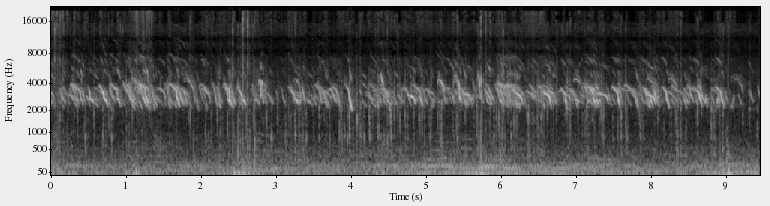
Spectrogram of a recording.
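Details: A flock of colour chickens keeps up constant high-pitched chirping, each note a brief falling squeak, packed densely throughout over a low background rumble.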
